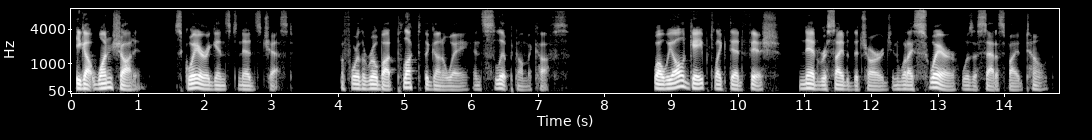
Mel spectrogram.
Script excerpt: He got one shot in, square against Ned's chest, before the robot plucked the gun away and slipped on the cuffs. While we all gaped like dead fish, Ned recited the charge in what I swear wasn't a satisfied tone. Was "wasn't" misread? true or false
true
